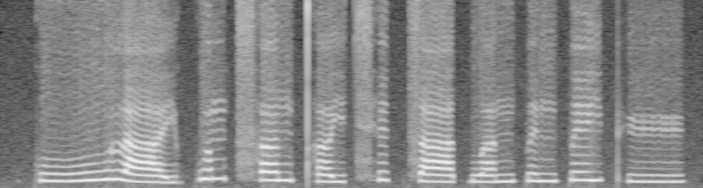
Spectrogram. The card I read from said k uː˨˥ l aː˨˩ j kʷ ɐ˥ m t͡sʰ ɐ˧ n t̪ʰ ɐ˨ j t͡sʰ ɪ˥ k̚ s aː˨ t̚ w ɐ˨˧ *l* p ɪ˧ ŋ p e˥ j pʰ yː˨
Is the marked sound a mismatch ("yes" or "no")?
yes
